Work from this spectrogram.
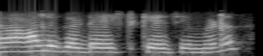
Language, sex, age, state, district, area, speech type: Kannada, female, 18-30, Karnataka, Chitradurga, rural, conversation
